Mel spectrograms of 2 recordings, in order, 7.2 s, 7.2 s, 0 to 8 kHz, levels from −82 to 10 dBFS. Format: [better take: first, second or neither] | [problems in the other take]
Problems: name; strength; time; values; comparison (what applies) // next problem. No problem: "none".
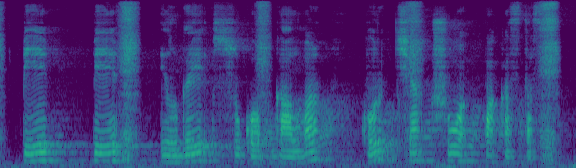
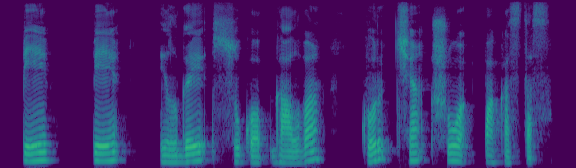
second | background sound (Respiratory sounds); 9 dB below the speech // room echo; dies away in 1.1 s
